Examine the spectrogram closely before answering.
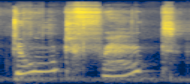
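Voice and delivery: lightly voiced, high little mouse; a hint of a squeaky mouse. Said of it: "Mouse squeaks".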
